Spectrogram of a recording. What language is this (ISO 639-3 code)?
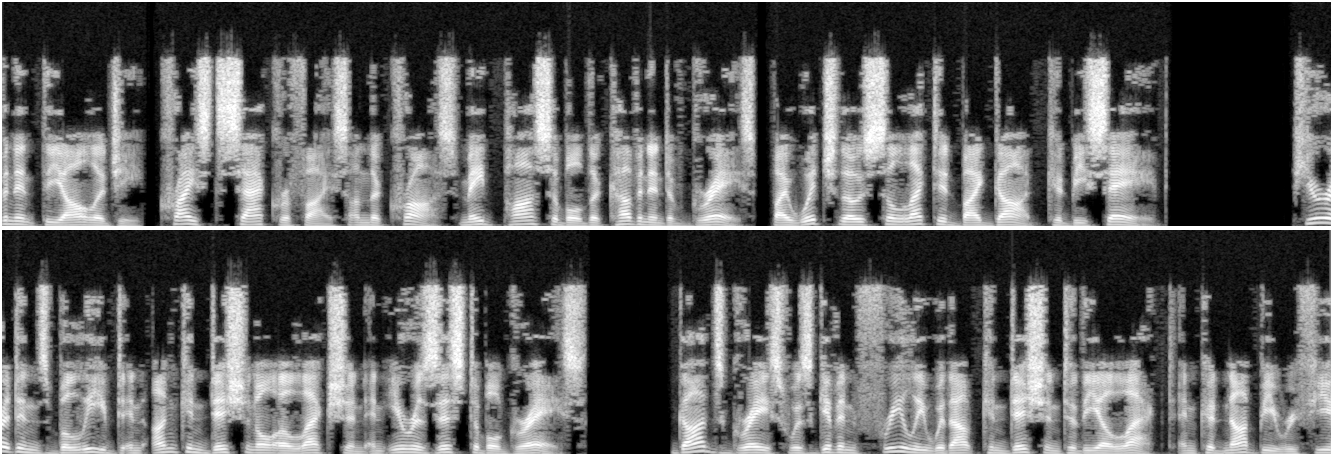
eng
